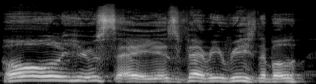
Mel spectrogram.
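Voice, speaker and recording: An old foster father past seventy pleads gently and earnestly, as a male narrator puts him on, his voice raised high and drawn out slow. Soft music drifts faintly underneath the storybook reading. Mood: persuasive. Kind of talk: storybook read-aloud.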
